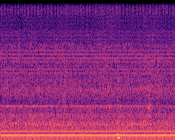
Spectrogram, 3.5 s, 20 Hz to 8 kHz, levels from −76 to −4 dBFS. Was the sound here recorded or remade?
recorded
